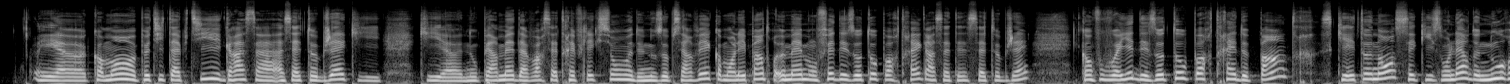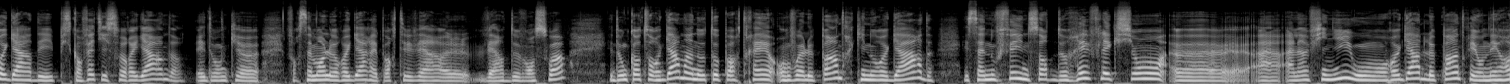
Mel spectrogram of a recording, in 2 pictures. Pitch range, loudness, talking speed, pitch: 190-230 Hz, -16 LUFS, 215 wpm, 210 Hz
